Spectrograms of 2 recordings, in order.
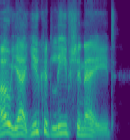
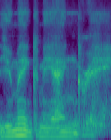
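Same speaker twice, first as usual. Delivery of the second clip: put-on demon voice, lower; 4 semitones lower, 3 dB quieter than usual. Voicing the floating demon Harborim as he faces Rumpet: demon voice. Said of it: "he looks down at you and says".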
